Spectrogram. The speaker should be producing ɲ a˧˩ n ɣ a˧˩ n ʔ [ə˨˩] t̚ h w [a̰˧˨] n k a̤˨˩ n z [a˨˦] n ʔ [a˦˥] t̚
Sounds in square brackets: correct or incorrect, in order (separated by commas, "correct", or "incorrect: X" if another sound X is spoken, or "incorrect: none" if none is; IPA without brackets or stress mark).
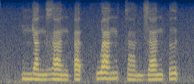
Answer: incorrect: a˨˩, incorrect: a˧, correct, incorrect: ə˦˥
